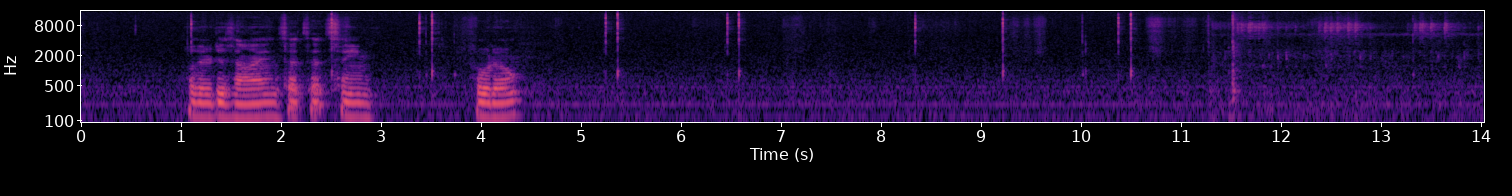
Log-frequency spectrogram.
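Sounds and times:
faint steady hum: 0.0 - 14.0
computer mouse clicks: 3.4 - 3.7, 5.2 - 5.5, 6.4 - 6.7, 10.0 - 10.6.

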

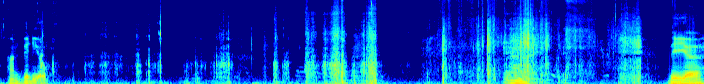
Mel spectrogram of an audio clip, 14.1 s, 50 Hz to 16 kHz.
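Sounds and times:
footsteps crunching on gravel: 8.6 - 12.9.

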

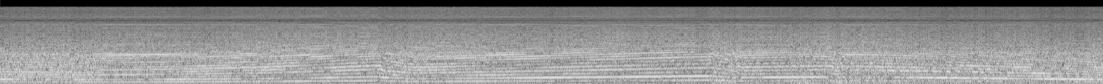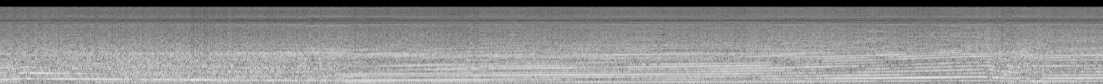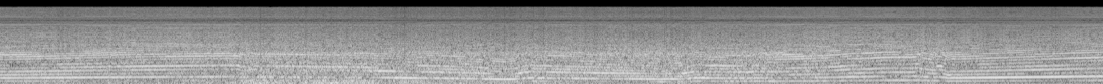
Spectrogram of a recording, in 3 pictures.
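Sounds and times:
motorcycle engine at speed: 0.0 - 33.0.

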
